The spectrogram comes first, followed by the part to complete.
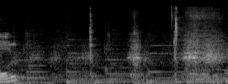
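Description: Background guitar music with a few short clicks of small plastic Playmobil toy parts being handled, the sharpest near the end.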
